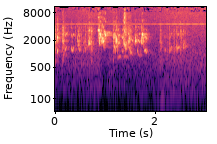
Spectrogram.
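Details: Chattering pet budgies, a busy run of quick scratchy chirps and warbled notes, fading to softer twitters toward the end.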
